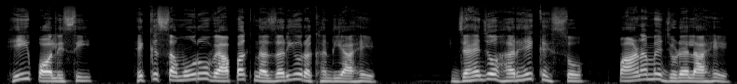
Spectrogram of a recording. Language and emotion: Sindhi, neutral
